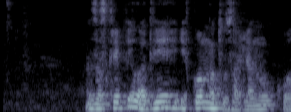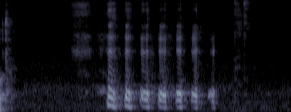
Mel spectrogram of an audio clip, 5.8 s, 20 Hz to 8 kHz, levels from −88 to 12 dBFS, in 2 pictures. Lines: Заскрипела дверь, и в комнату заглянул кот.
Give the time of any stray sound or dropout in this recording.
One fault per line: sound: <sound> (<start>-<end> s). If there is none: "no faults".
sound: laugh (3.6-5.2 s)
